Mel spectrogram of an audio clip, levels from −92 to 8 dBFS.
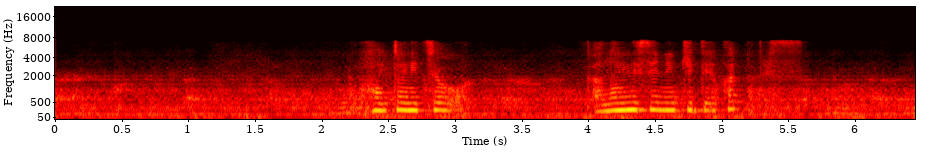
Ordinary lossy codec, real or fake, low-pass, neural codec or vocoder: none; fake; 7.2 kHz; codec, 24 kHz, 0.9 kbps, WavTokenizer, small release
